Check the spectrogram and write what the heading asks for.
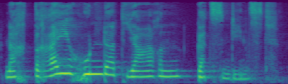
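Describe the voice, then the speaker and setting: Preaching woman with a breathy voice. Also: medium pitch, sing-song, takes it slowly. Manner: dramatic shifts between emphatic lines and hushed whispers; addresses congregation directly, rhetorical questions. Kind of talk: sermon.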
